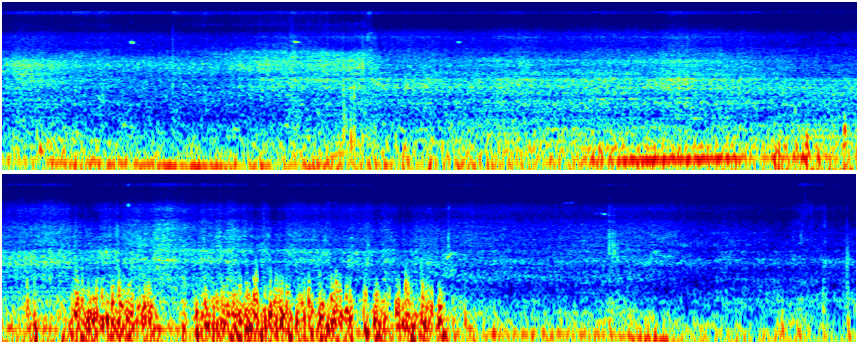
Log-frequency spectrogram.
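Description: Tata Sumo passenger jeep driving, heard from inside the cabin: steady engine and road noise with a low hum. The low rumble swells louder for a few seconds past the middle.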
